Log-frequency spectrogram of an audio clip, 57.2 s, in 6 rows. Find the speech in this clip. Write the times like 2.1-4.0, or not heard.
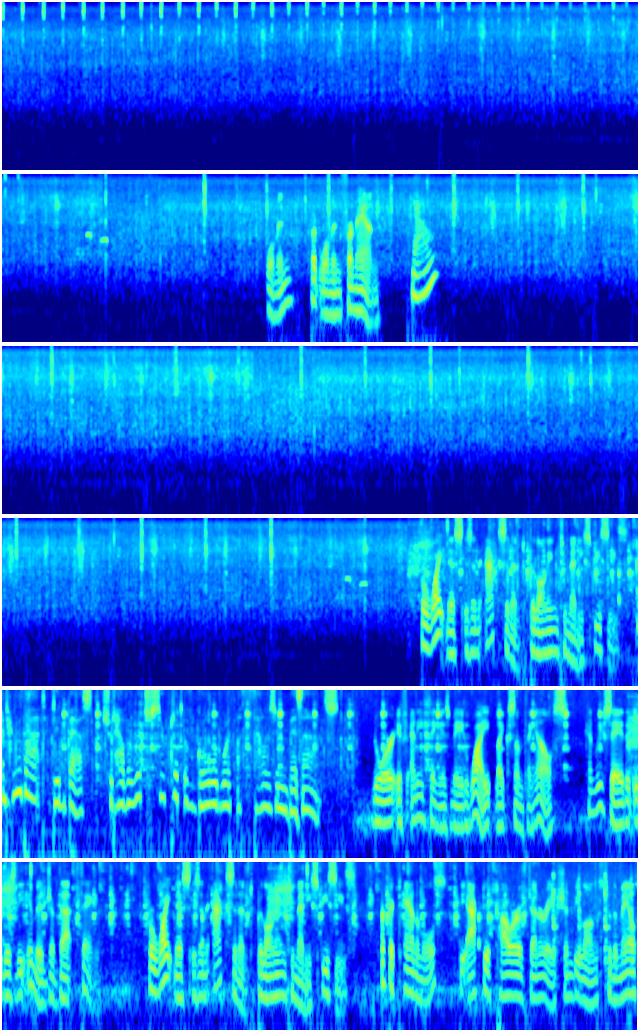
13.5-16.2, 34.9-49.2, 49.9-57.1.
